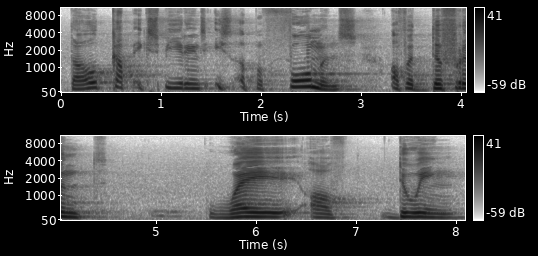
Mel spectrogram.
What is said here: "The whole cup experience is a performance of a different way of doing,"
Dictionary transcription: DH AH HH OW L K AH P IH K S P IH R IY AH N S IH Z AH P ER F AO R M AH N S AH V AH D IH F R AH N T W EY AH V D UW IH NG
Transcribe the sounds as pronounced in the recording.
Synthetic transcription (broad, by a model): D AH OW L K AH P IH K S P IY R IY AH N S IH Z AH P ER F AO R M AH N S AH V AH D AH F R AH N T W EY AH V D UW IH NG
